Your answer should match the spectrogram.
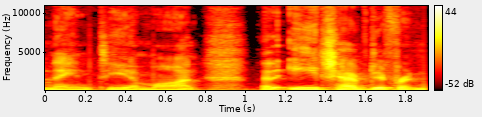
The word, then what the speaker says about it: Tiamat: comes tiamat right that's how you say it tiamat yeah say tiamat that's right i can't say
